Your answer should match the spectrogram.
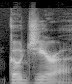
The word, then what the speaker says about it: Gojira: that speedball ink goira is the Japanese pronunciation of Godzilla oh okay same character Gojira so coffee but coffee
